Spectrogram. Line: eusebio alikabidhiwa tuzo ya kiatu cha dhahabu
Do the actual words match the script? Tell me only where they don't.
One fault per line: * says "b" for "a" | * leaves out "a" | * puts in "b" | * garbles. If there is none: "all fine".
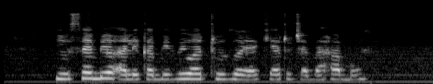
all fine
